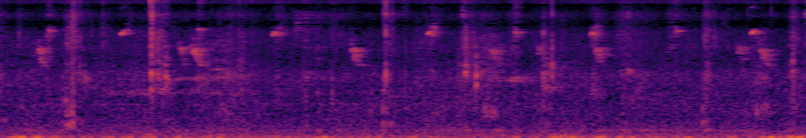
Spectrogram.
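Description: Faint, short bird chirps scattered throughout, several a second at times, over a low, irregular rumble.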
